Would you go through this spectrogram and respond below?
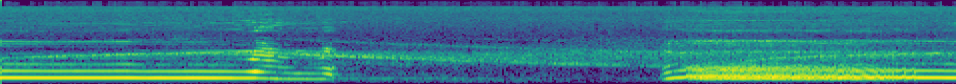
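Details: A Rottweiler howls at ambulance sirens in long, steady howls, pausing briefly before a fresh howl swells up again.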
